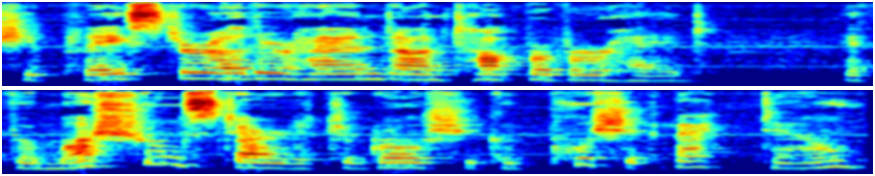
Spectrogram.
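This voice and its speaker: Against noticeable background noise, a woman with a fairly low pitch and ordinary pitch variation talks at a moderate pace, her loudness swinging widely. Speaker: storyteller. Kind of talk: children's story read-aloud.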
